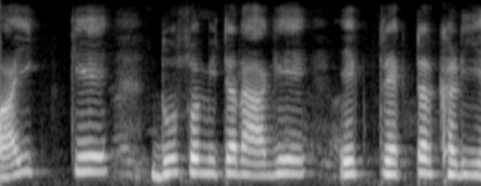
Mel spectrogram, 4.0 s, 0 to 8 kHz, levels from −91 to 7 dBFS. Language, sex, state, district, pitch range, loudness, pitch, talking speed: Hindi, male, Jharkhand, Deoghar, 200-230 Hz, -17 LUFS, 215 Hz, 150 wpm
